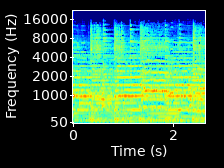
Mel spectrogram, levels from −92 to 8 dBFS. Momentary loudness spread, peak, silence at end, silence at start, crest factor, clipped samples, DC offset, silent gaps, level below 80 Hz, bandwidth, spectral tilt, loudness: 3 LU; -4 dBFS; 0 s; 0 s; 14 dB; under 0.1%; under 0.1%; none; -48 dBFS; 16 kHz; -2 dB/octave; -18 LUFS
